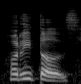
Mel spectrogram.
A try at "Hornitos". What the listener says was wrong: Hornitos. You gotta roll the R. Hornitos.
